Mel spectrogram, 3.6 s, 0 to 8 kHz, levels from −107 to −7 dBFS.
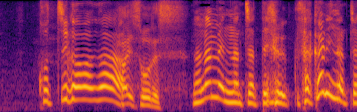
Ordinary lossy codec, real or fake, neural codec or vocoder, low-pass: none; real; none; none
